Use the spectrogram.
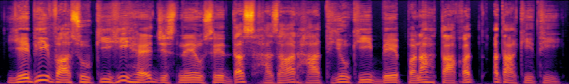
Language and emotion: Urdu, neutral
